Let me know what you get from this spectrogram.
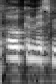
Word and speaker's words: Okemos: You were so close. Okemos, Michigan is the name of the town. You got it on the second try.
